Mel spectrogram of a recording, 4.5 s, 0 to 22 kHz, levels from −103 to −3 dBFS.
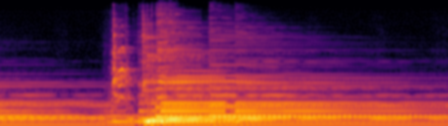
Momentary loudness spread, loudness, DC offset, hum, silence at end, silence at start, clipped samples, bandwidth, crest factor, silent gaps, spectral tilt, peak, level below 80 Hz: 18 LU; -18 LUFS; under 0.1%; none; 0 s; 0 s; under 0.1%; 11.5 kHz; 18 dB; none; -8 dB/octave; -2 dBFS; -42 dBFS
